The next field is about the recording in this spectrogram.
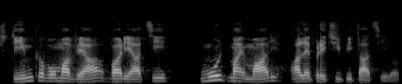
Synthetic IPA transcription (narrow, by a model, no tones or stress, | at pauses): ʃt̪imkəvo̞maveavaɾiat̪sij | mult̪majmarʲale̞pɾe̞t͡ʃipit̪at̪siːlor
